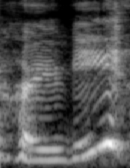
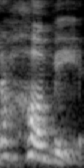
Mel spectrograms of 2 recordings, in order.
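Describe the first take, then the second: First: The first vowel is long, unlike 'hobby'. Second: The name sounds like the word 'hobby'. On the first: The speaker calls it wrong. "I just say Hobie" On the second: The speaker calls it right. "it's actually pronounced Hobby"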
